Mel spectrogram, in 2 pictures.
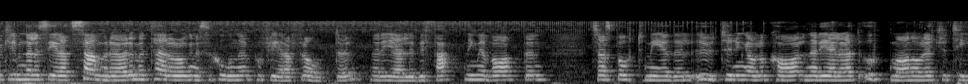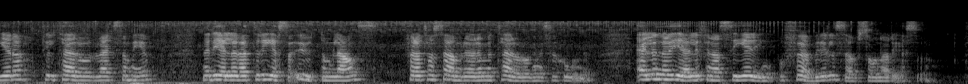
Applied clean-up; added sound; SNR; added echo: none; Bicycle; 17 dB; reverberation time 0.2 s.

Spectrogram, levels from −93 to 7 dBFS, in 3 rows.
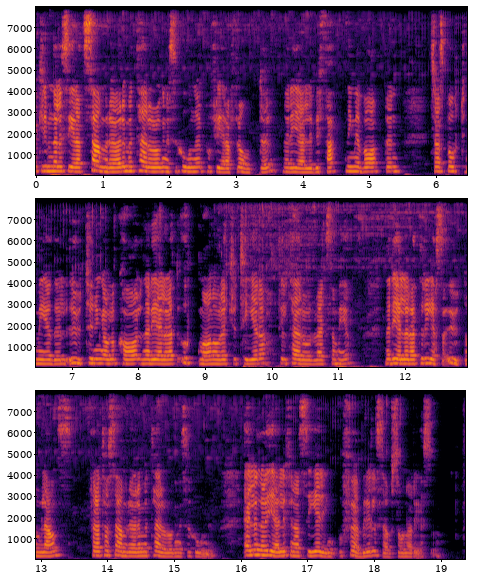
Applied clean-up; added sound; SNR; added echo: classical method WPE with log-MMSE.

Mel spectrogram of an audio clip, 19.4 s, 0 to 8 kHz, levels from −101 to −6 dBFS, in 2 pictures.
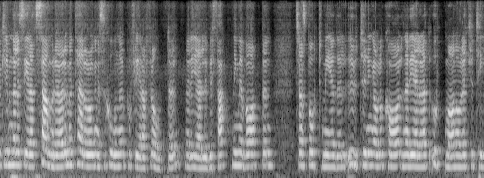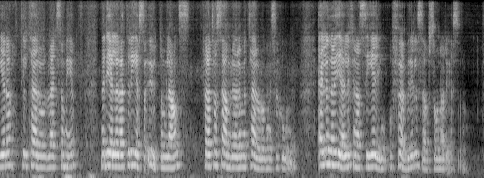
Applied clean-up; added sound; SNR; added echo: neural separator model SepFormer DNS4.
